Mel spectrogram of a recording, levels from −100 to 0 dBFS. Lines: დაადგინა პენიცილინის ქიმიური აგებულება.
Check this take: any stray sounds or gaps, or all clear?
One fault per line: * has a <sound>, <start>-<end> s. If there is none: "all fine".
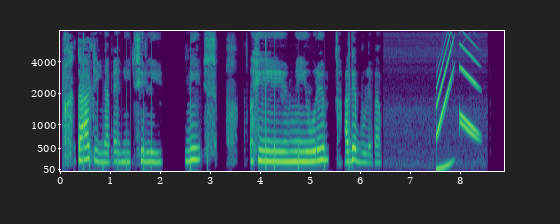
* has a chirp, 7.5-8.4 s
